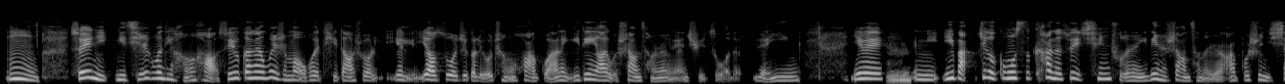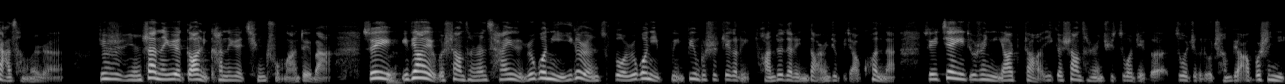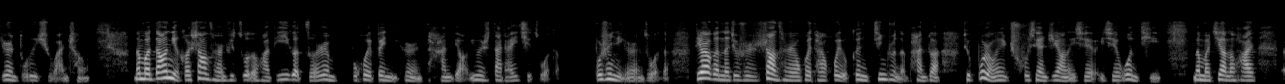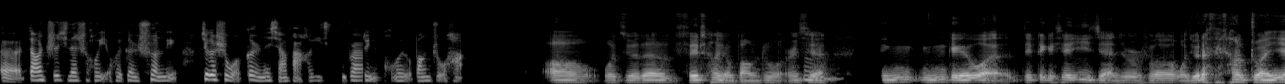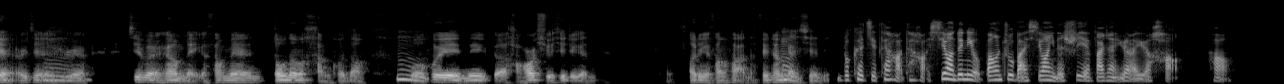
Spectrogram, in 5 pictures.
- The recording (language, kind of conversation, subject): Chinese, advice, 我们团队沟通不顺、缺乏信任，应该如何改善？
- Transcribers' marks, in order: laughing while speaking: "非常专业"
